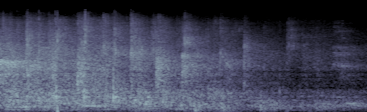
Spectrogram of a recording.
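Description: An audience claps in a large echoing hall, and the applause fades.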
